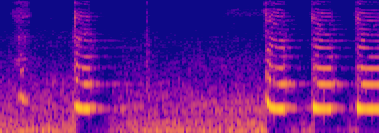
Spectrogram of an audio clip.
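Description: Four short, loud air horn blasts, used by biologists to flush a bear out, sound out, one early and then three in quick succession near the end, over a low background rumble.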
